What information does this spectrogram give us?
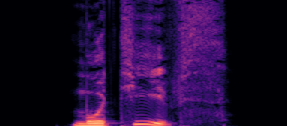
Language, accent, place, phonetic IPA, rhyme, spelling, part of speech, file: German, Germany, Berlin, [ˌmoˈtiːfs], -iːfs, Motivs, noun, De-Motivs.ogg
- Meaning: genitive singular of Motiv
